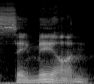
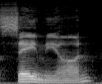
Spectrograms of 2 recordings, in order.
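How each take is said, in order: First: "semeon" said say-MAY-on; middle-syllable stress. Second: "semeon" said SAY-mee-on, first syllable louder; first-syllable stress. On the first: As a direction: put the weight on the middle of "semeon". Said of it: "it's semeon". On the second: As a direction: punch the start of "semeon". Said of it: "So it's not semeon". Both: Shown as a demonstration.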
